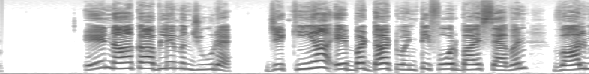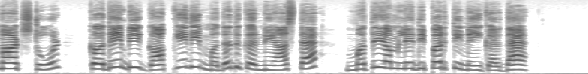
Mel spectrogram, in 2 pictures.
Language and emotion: Dogri, disgusted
